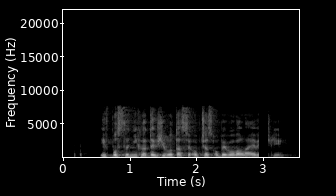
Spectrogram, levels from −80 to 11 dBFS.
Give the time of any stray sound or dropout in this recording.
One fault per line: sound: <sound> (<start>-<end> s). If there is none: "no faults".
sound: dropout (2.9-3.1 s)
